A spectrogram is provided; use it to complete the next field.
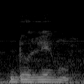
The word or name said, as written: dolemu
